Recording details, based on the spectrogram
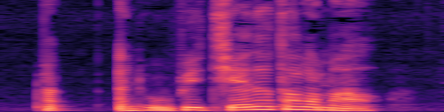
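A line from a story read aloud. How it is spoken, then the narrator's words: Stammering. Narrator (Dutch): stamelde Hector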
